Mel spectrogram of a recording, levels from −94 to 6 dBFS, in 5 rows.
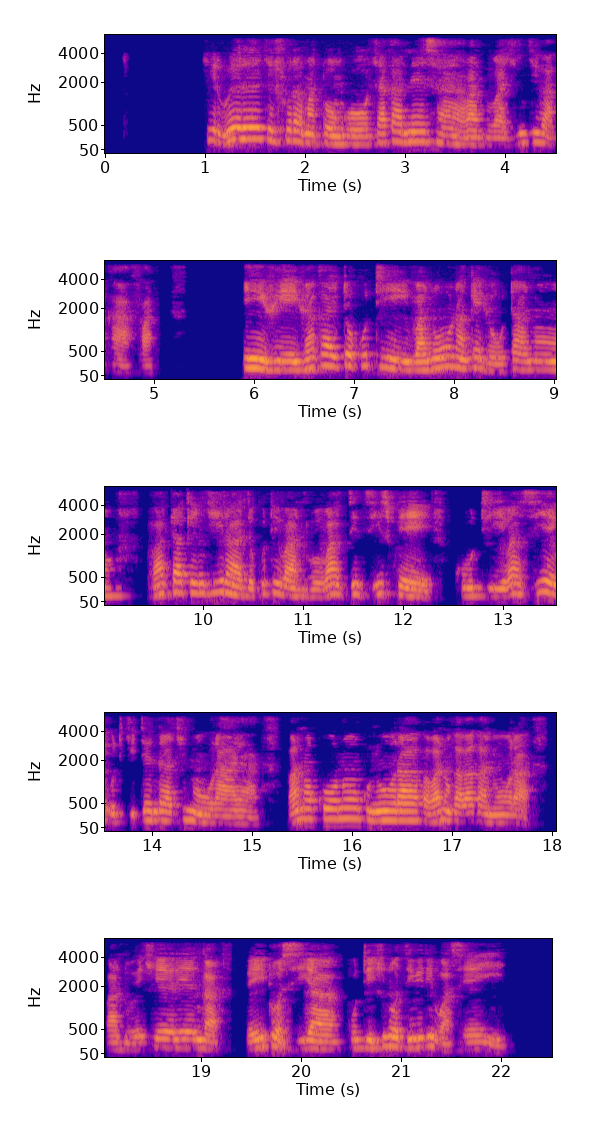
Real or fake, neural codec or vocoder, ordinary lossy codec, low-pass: real; none; AAC, 32 kbps; 5.4 kHz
